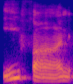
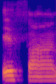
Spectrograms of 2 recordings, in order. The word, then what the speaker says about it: Ifon: that connection uh yes my name is ifon is how you spell is how you pronounce it my husband is nigerian so i'm a proud uh a member of the nigerian wives club but everyone says iphone which is fine and even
